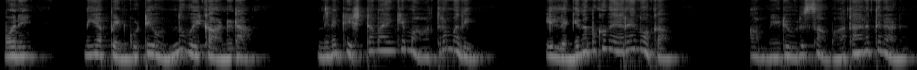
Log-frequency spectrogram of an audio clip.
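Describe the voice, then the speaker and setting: A middle-aged mother who alternately coaxes and scolds her son, voiced by a woman narrator. Her tone is dark and soft with a husky grain. Told as a storybook reading. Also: medium pitch, lively intonation, normal speed, pauses often, lo-fi sound. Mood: coaxing. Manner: coaxing, scolding.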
